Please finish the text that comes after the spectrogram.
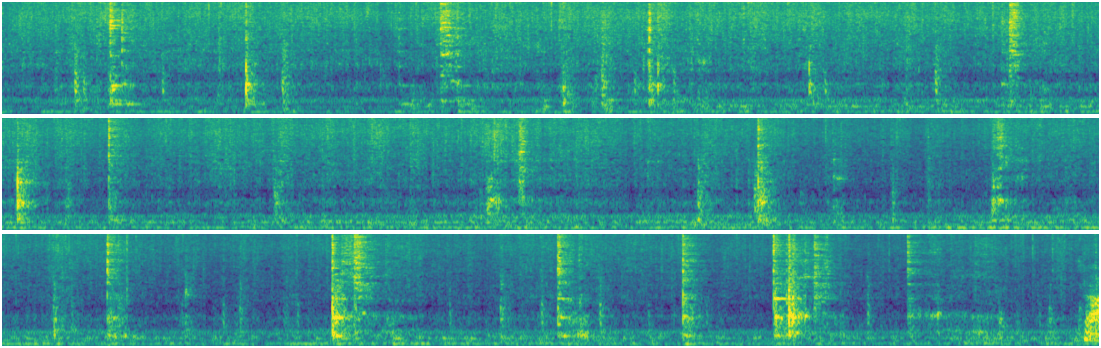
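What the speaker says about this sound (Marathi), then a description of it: "पोहे असे चांगले परतून घ्यायचे" Flattened rice (poha) is stir-fried in a pan, making a soft continuous sizzle broken by frequent scraping and tapping of a spatula against the pan, with no talking.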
